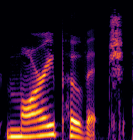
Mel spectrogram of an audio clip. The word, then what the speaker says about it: Maury Povich: No, but one of those for the last, I guess, 31 years was Maury Povich. Am I saying that correctly? – Oh, yeah.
